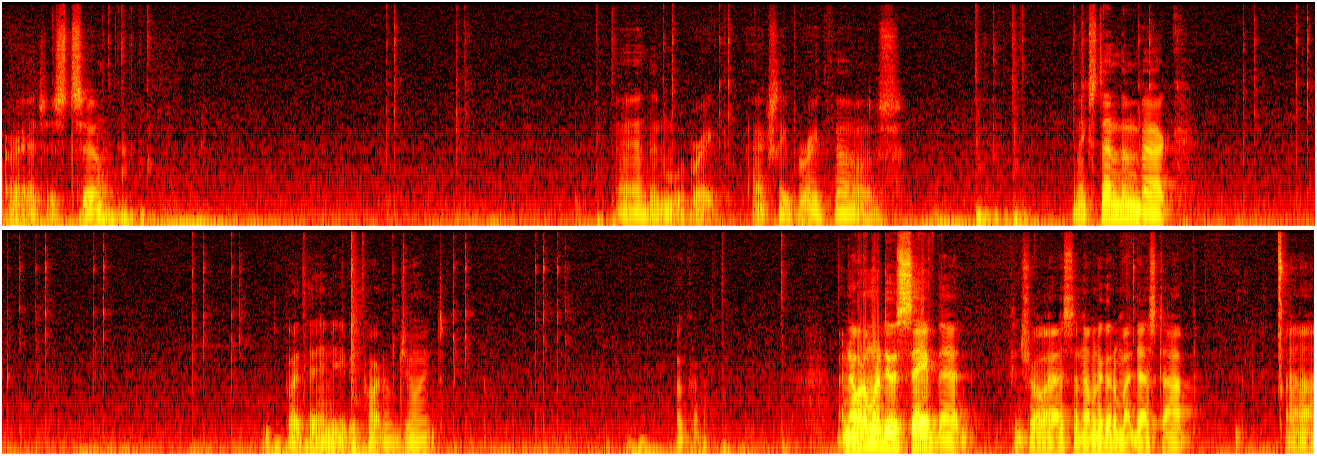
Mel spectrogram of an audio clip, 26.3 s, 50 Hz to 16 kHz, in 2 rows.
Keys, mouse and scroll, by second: 0.2-1.4 typing, 5.6 space, 7.7 Escape, 9.4 e, 9.8 space, 15.4 Escape, 15.8 m, 16.1 a, 16.3 space, 19.1 Escape, 20.0 space, 22.0 super+s.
